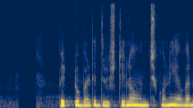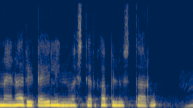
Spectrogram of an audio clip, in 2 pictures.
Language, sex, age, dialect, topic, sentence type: Telugu, female, 18-24, Southern, banking, statement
